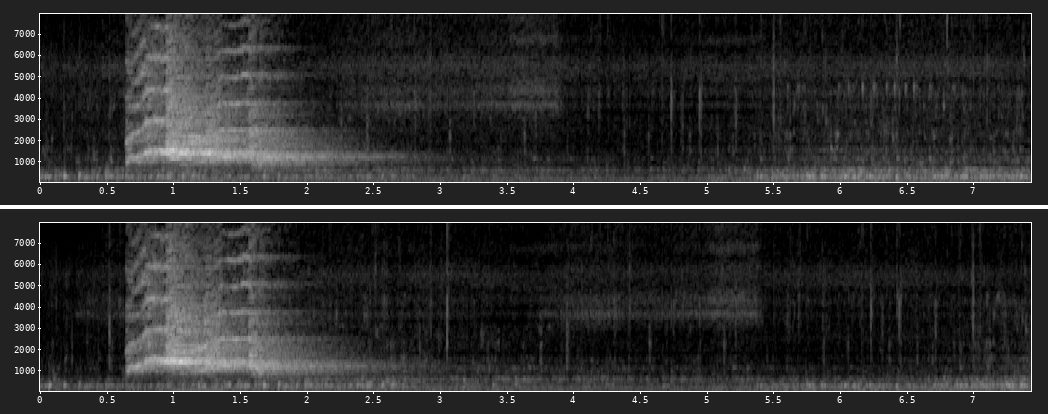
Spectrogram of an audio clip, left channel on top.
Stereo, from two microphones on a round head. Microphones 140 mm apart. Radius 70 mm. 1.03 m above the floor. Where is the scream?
20° left (ahead or behind), 1.4 m; by 1.8 s 5° right (ahead or behind), 1.5 m.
